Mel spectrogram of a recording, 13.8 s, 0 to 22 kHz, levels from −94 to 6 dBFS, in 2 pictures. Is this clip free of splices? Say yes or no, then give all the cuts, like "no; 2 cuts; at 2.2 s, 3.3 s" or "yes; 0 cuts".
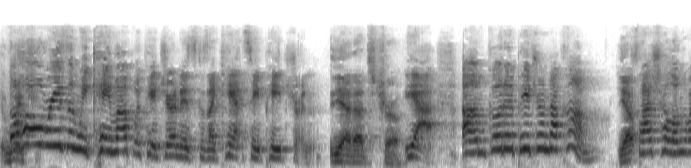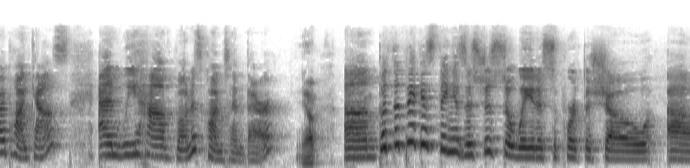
no; 2 cuts; at 6.1 s, 9.8 s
